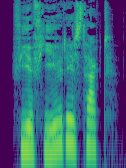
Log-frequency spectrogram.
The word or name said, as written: firefjerdedelstakt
